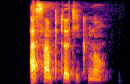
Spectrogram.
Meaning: asymptotically
- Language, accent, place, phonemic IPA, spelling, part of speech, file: French, France, Lyon, /a.sɛ̃p.tɔ.tik.mɑ̃/, asymptotiquement, adverb, LL-Q150 (fra)-asymptotiquement.wav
